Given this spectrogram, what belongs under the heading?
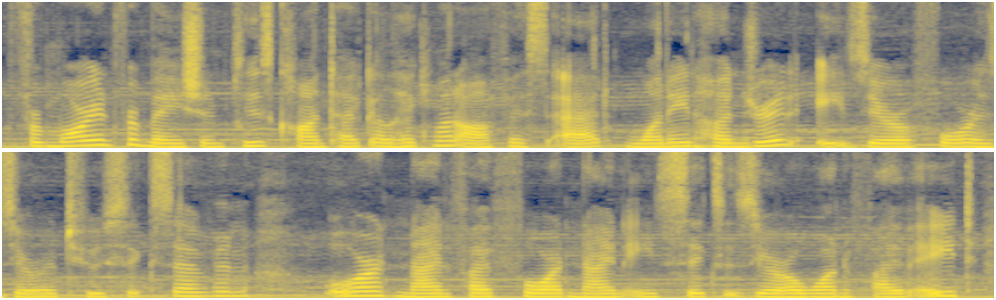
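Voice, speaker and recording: A woman's voice: mid-range voice, moderate pace. Woman reading an ad over music. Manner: even, clear reading. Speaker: announcer. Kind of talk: read advertisement. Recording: announcement over loud music.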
